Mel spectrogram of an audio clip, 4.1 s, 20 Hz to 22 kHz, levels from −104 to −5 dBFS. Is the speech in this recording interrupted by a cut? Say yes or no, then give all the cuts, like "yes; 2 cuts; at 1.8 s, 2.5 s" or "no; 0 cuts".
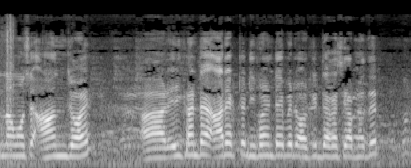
no; 0 cuts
